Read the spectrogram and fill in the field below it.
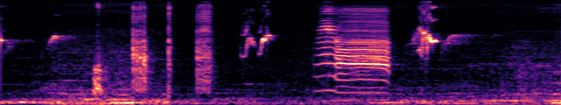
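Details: Javan myna song for training birds to respond: a few rasping buzzy bursts, a drawn-out harsh harmonic squawk and short whistled notes, with gaps between them.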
